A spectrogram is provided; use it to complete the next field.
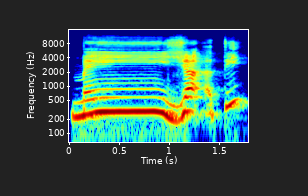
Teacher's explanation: کیونکہ نون ساکن کے بعد یا ہے، یرملون کا ادغام ہوگا، نون کی آواز یا کے اندر ہی مکس ہو جائے گی، میم کو یا سے ملائیں گے غنہ کرتے ہوئے، پھر یا کو حمزہ ساکن سے جب ملانا ہے تو جھٹکا دینا ہے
